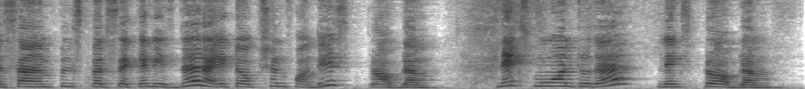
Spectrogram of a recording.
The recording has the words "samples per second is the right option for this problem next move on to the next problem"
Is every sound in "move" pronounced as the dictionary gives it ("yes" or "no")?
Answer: yes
